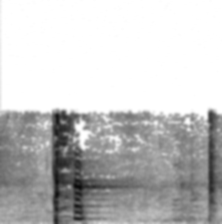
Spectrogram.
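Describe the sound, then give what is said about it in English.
A person coughs: two quick, harsh, throaty coughs in close succession, then a pause and a single softer cough. “You shall not have such a cough.”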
